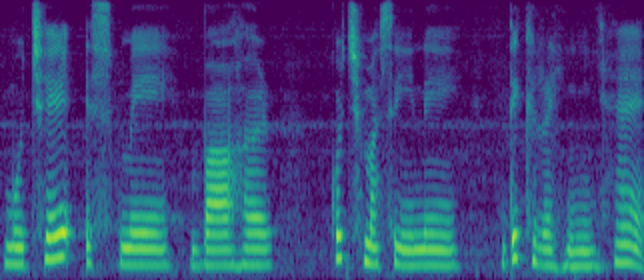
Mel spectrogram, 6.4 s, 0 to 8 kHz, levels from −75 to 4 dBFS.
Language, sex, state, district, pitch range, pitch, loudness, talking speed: Hindi, female, Madhya Pradesh, Katni, 165-190 Hz, 170 Hz, -17 LUFS, 75 wpm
